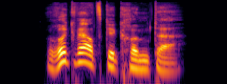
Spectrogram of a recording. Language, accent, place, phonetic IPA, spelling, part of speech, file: German, Germany, Berlin, [ˈʁʏkvɛʁt͡sɡəˌkʁʏmtɐ], rückwärtsgekrümmter, adjective, De-rückwärtsgekrümmter.ogg
- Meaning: inflection of rückwärtsgekrümmt: 1. strong/mixed nominative masculine singular 2. strong genitive/dative feminine singular 3. strong genitive plural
